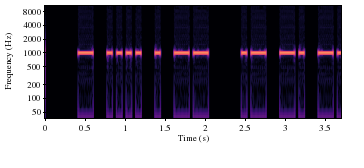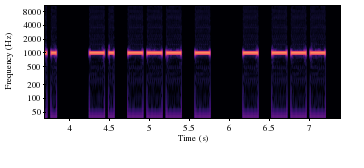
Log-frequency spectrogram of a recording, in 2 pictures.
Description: Morse code, heard as a keyed tone, about 20 wpm, 1000 Hz. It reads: THEM AND NOT TO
